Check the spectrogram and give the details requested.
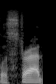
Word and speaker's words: Lestrade: Although it's pronounced Lestrade in the films, it's actually pronounced Lestrade.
